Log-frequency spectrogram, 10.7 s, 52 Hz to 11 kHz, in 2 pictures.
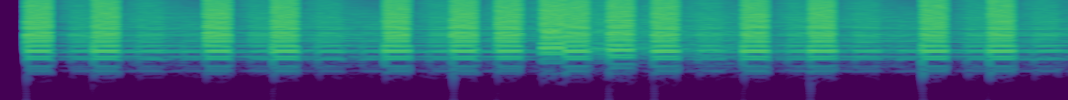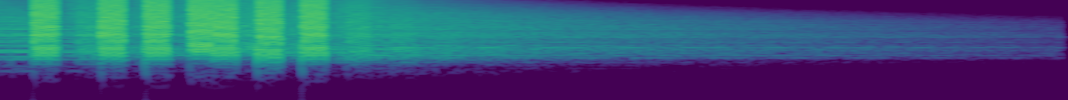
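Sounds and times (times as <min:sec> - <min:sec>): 
synth lead: 0:00.1 - 0:08.0.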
